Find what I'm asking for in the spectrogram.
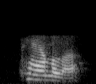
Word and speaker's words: Tamla: Pamela. – How do you spell that, with a T? – Uh-huh, T-A-M-L-A.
